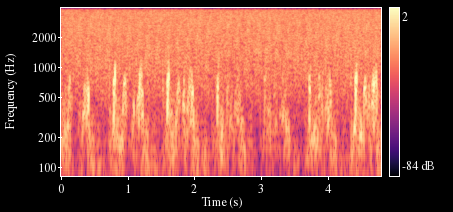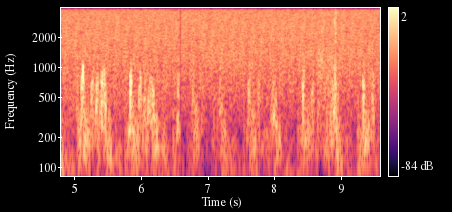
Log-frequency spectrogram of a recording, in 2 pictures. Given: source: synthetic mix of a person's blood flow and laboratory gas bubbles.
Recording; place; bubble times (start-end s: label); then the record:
Doppler ultrasound of blood flow; precordium
8.62-8.96 s: bubbles
From the record:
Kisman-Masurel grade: 211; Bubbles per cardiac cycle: several, 3 to 8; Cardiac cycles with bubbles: 1 to 10%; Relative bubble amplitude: barely perceptible (0.100 to 0.250); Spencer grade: 1 (occasional bubble signal discernible with the cardiac motion signal, with majority of cardiac periods free of bubbles); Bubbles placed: anywhere in the cardiac cycle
